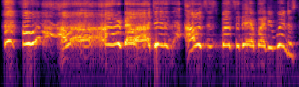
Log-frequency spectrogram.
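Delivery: high, loud sobbing stammer; a boy blubbering through his excuse; crying stammer. Retold or imitated.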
